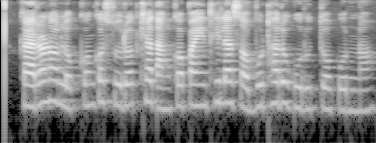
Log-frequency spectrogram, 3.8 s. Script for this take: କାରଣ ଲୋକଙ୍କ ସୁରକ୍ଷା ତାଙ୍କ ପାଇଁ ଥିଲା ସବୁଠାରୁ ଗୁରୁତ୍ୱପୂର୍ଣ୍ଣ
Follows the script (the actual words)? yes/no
yes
